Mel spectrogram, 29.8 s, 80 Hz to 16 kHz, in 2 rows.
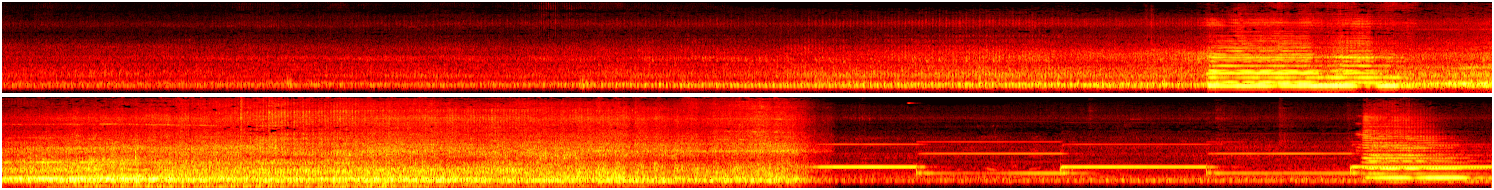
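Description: A diesel locomotive hauling passenger coaches approaches, growing louder, sounds its horn for about two seconds, then passes close by with loud engine and wheel noise. This cuts off abruptly about 23 s in; then a level-crossing warning alarm steps back and forth between two tones, and a locomotive horn sounds briefly near the end.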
